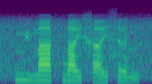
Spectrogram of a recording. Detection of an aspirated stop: present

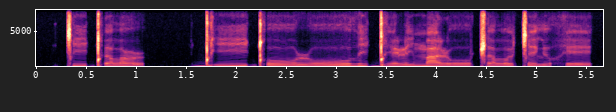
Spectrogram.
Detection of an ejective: present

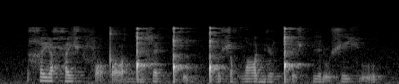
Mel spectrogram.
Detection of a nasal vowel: absent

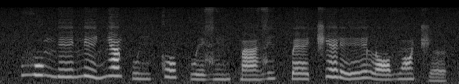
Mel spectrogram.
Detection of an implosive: absent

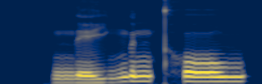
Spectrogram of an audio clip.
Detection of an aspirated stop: present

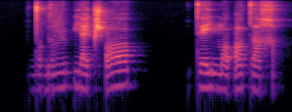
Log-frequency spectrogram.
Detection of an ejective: present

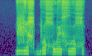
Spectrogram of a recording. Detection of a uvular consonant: present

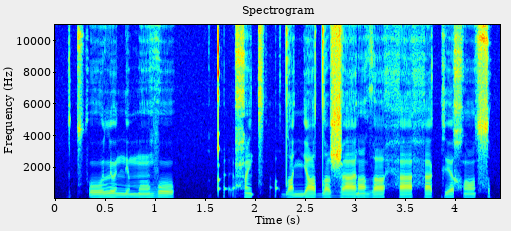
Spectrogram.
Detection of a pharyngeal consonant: present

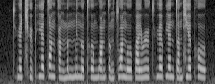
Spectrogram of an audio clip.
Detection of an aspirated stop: present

